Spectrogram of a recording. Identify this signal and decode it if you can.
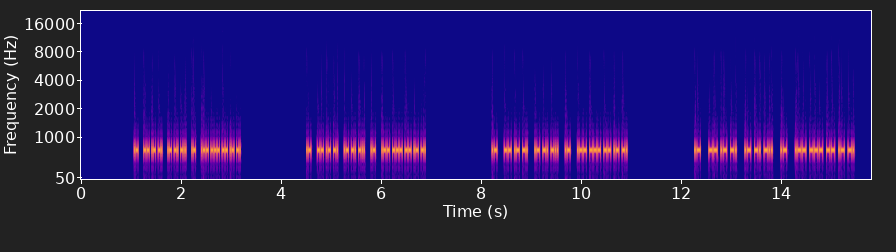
Morse code, heard as a keyed tone, about 63 wpm, 700 Hz. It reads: A MAN AND A WOMAN A MAN AND A WOMAN A MAN AND A WOMAN A MAN AND A WOMAN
